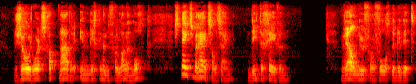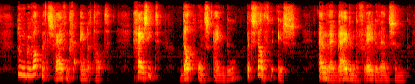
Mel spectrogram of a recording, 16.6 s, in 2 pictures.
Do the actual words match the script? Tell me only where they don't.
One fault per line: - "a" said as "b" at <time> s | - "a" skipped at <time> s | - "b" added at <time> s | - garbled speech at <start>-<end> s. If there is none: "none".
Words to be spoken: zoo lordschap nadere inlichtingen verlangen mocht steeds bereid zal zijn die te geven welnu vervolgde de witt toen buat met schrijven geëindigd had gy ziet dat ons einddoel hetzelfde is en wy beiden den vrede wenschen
none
